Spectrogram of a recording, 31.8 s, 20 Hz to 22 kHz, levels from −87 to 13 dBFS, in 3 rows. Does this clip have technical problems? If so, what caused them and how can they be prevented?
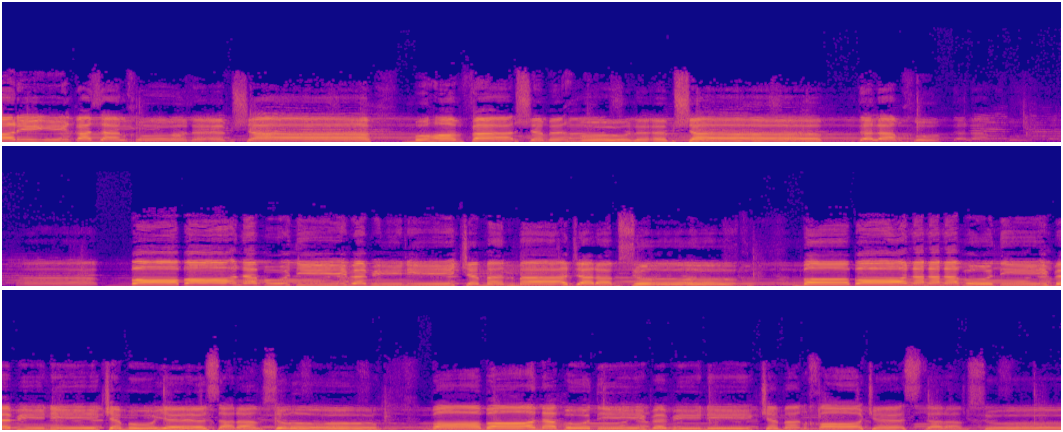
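Yes. Throughout the clip the sound has a plainly audible watery, swirly texture with smeared attacks, likely from MP3 encoding at a low bitrate near 64 kbps, where the encoder discards weak frequency lines that then flicker between frames. To prevent this, encode at a higher bitrate or keep a lossless master.

Repeated frames cause stutters at 17.23 to 17.34 s, where a 104.5 ms block plays one extra time, and at 19.79 to 20.10 s, where a 156.7 ms block plays two extra times. Each block was written or sent again and decoded again, which fits runs of four and six MP3 frames, and together they add about 0.42 s to the audio. To prevent this, check frame sequence numbers during transfer or writing and drop duplicates before decoding.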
